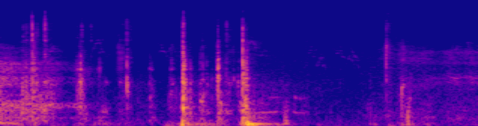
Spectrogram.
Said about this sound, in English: Shut my studio door.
